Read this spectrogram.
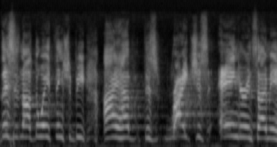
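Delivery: high-pitched righteous indignation; righteous anger. Retold or imitated. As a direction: voice Moses burning with anger. Moses angry at slave driver.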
